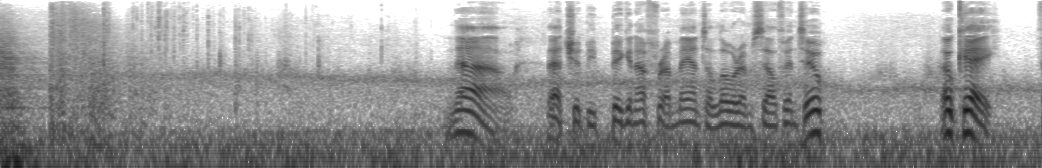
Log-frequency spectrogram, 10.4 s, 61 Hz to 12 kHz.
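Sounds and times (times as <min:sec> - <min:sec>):
gunshot blasting the top off an object: 0:00.0 - 0:01.3
faint cracks: 0:00.6 - 0:04.3
speech: 0:04.5 - 0:08.4, 0:09.4 - 0:10.4.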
